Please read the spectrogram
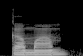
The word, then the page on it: kamam: Mpur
